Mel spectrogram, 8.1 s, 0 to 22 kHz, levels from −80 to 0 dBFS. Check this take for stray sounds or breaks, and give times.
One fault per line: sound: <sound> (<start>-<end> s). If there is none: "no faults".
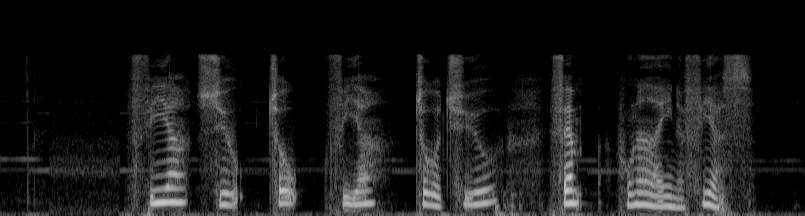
no faults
